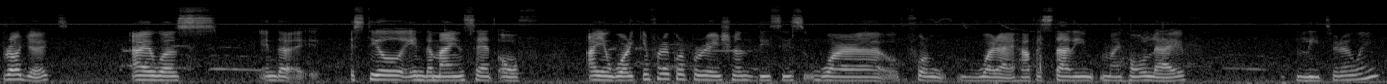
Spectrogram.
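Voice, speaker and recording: In a casual conversation at home, a woman from Peru, a native Spanish speaker, speaks slowly, hunting for words and repeating herself. Her mid-range voice is fairly bright with fairly even intonation, the audio is poor, and faint noise sits in the background.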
